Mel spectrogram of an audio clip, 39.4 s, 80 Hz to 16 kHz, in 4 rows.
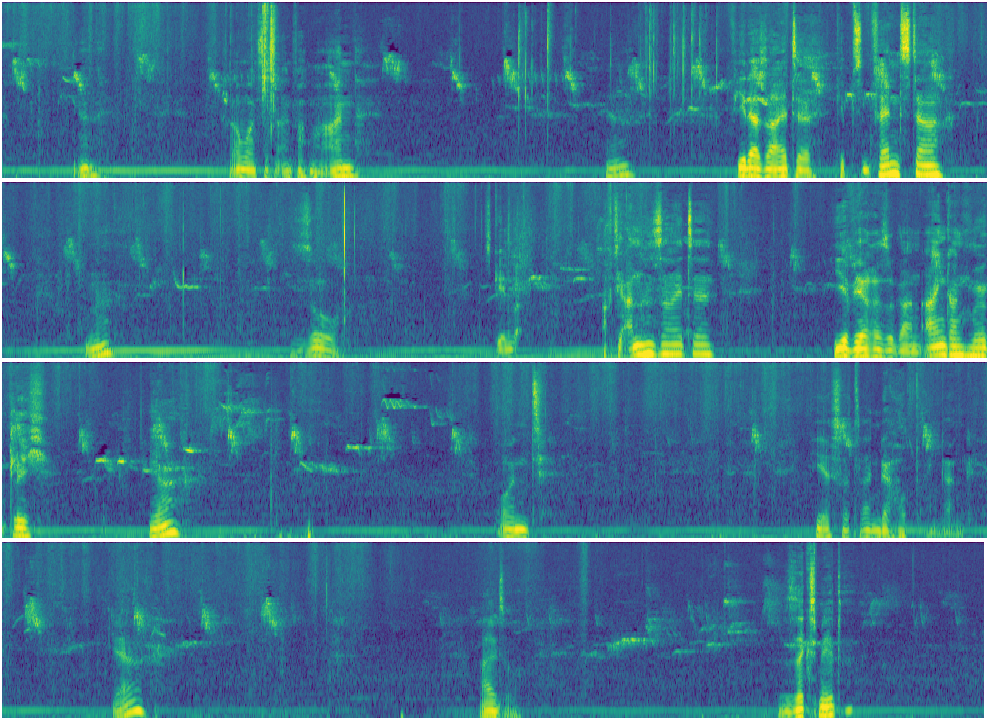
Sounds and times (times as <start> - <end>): Speech: 2.2 - 3.7, 6.0 - 6.4, 7.3 - 9.5, 10.7 - 11.0, 12.7 - 13.3, 14.7 - 15.2, 15.8 - 17.0, 18.2 - 20.2, 21.2 - 21.6, 24.6 - 25.2, 27.8 - 29.4, 30.6 - 31.1, 34.3 - 34.8, 37.3 - 38.1.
